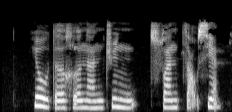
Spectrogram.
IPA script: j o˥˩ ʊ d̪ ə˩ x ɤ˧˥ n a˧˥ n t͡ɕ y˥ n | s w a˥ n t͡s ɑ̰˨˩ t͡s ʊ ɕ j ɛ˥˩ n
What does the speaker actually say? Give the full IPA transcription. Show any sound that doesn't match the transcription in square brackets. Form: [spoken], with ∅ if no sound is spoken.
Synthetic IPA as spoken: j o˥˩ ʊ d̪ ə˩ x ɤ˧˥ n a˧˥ n t͡ɕ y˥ n | s w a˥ n t͡s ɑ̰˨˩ [∅] ʊ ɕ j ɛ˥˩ n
